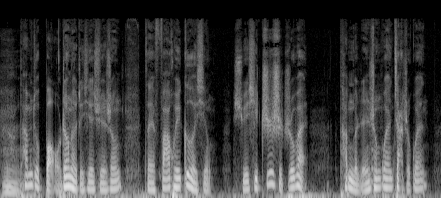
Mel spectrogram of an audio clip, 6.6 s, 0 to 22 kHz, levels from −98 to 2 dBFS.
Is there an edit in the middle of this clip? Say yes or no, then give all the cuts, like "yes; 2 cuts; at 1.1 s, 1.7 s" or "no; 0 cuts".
no; 0 cuts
